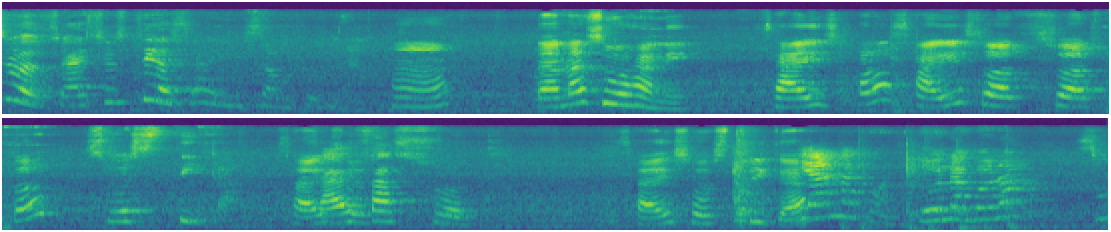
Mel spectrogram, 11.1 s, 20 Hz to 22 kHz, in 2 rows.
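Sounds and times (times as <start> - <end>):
children talking and calling: 0.0 - 11.0.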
